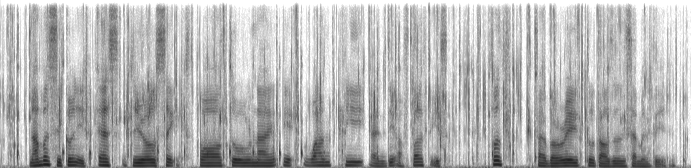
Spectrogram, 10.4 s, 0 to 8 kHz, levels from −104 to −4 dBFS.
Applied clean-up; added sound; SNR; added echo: neural diffusion model UNIVERSE++.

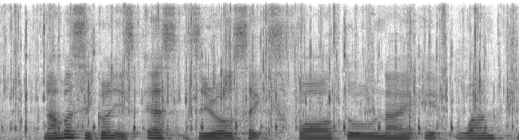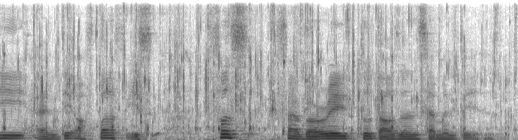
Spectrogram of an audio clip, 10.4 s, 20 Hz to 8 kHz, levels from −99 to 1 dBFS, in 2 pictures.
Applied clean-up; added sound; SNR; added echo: none; Dog; 14 dB; none.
